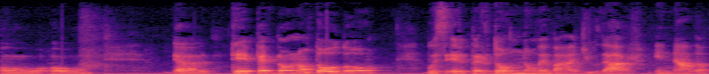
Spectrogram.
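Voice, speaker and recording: A woman with a fairly low pitch speaks at a very slow pace, leaving long, frequent pauses. The room echo is audible, and there is noticeable background noise. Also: ordinary pitch variation. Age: 60s. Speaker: pastor. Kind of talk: sermon.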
